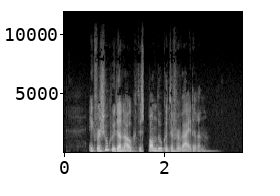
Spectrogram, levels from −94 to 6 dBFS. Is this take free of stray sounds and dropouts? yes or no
no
